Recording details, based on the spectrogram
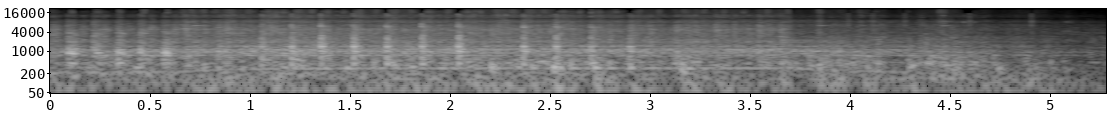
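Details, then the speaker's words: Wrecked Volvo 240 B230 after sitting, coil replaced, fed fuel directly into an intake port: engine catches in quick uneven bursts, about three per second, then fades instead of idling; starving for fuel. "Well, it wants to run. This thing jumps around a lot. Yeah, it's just not getting enough."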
